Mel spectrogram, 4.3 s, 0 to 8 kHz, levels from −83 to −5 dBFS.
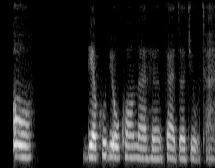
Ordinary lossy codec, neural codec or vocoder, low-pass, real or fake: none; codec, 16 kHz, 0.4 kbps, LongCat-Audio-Codec; none; fake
